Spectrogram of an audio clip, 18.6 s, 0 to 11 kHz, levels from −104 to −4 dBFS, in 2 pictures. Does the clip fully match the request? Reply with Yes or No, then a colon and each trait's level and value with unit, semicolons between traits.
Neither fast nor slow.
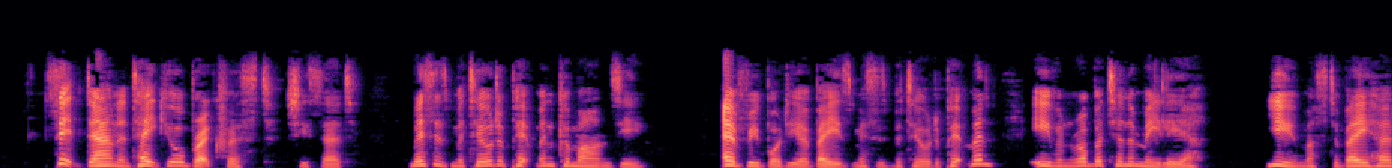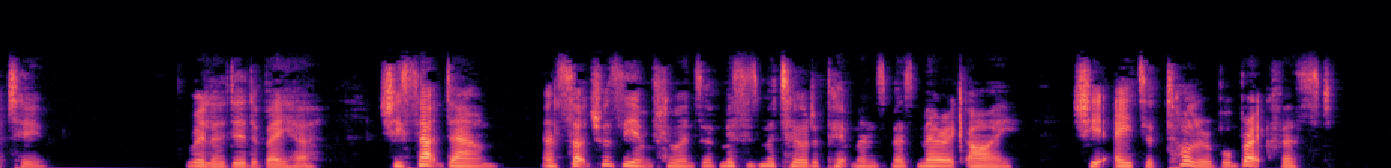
Yes: average, 160 wpm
